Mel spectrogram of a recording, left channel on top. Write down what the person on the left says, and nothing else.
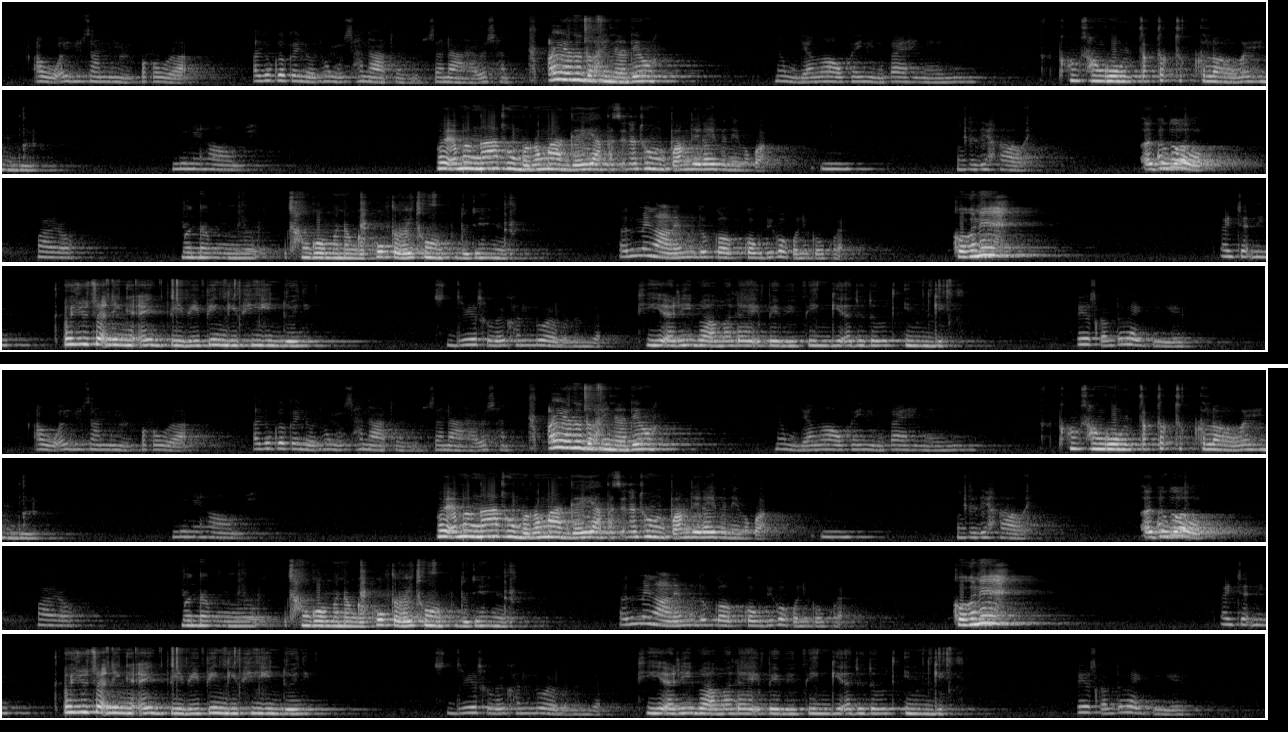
ꯑꯧ ꯑꯩꯁꯨ ꯆꯥꯅꯤꯡꯉꯦ ꯄꯀꯧꯔꯥ ꯑꯗꯨꯒ ꯀꯩꯅꯣ ꯊꯣꯡꯕ ꯁꯅꯥ ꯊꯣꯡꯕ ꯆꯅꯥ ꯍꯥꯏꯕꯔ
ꯅꯪꯕꯨꯗꯤ ꯑꯉꯥꯎ ꯐꯩꯅꯤꯅ ꯀꯥꯏ ꯍꯩꯅꯔꯅꯤ
ꯑꯗꯨꯅ ꯍꯥꯥꯎꯔꯤꯁꯦ
ꯎꯝ
ꯑꯗꯣ ꯐꯥꯏꯔꯣ
ꯑꯗꯨ ꯃꯉꯥꯂ ꯃꯗꯨ ꯀꯧꯗꯤ ꯀꯧꯔꯛꯀꯅꯤ ꯀꯣ ꯑꯩꯈꯣꯏ
ꯑꯩ ꯆꯠ
ꯗ꯭ꯔꯦꯁ ꯀ ꯂꯣꯏ ꯈꯟꯂꯣꯏꯔꯕꯣ ꯅꯪꯗꯤ
ꯀꯝꯗ ꯂꯩꯇꯌꯦ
